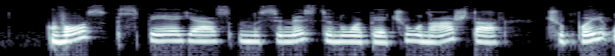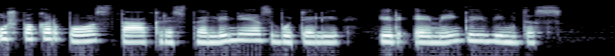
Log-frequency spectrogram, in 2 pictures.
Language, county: Lithuanian, Klaipėda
